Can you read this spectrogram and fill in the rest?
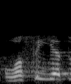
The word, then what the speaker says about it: وصیت: وصیت کی ہجے الگ کر دیں، واو زبر و، صاد یا زیر صی، صی صی نہیں پڑھیں گے، صی وصی، یا زبر یا وصی، تا پیش تو، وصیت وصیت۔ اب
